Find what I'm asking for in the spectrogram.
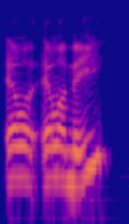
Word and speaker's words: Eleni: So this is how to pronounce it, boys. It's Eleni, E-L-E-N-I, Gluftis.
